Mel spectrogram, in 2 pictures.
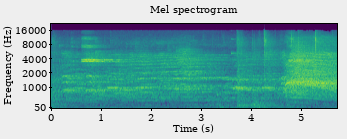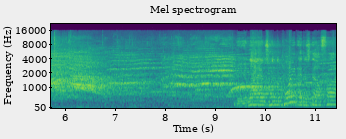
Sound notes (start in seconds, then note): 0.6 whistle blowing; 3.8 Lions cheering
